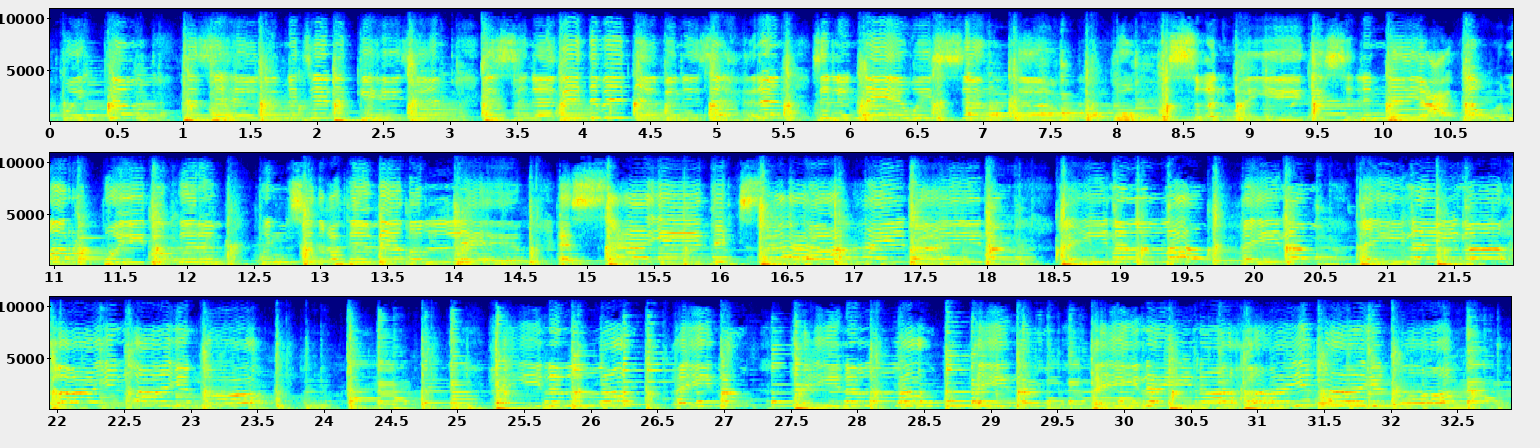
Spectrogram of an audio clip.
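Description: A woman singing a song while beating a hand drum with her hands, the drum strokes quick and regular under her voice.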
